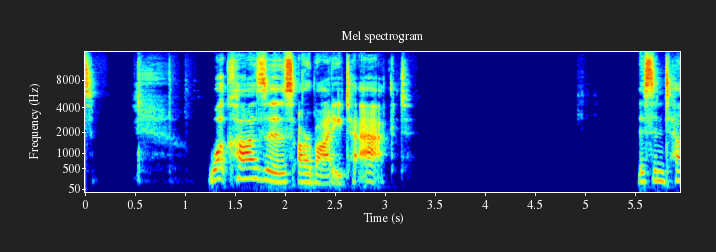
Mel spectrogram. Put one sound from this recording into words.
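A woman speaks to the listener with animation, close to a microphone.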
